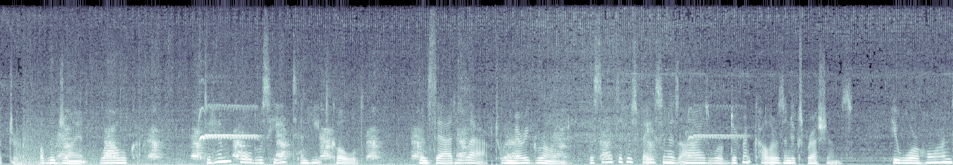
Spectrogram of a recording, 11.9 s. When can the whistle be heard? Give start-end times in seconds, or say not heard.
2.5-3.9, 8.6-10.1.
